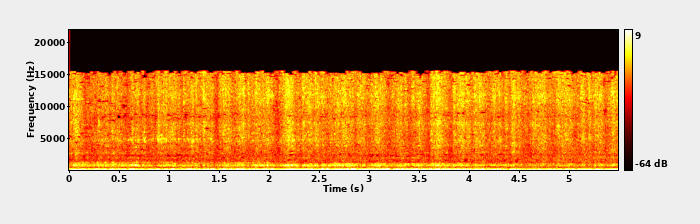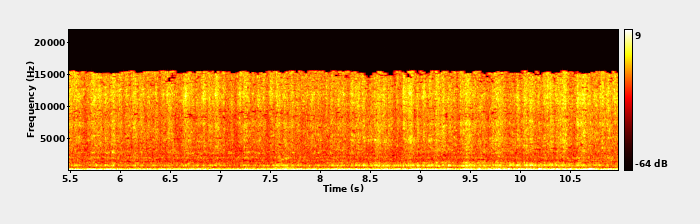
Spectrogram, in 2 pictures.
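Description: A car engine idling steadily, low and even, with no revving.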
